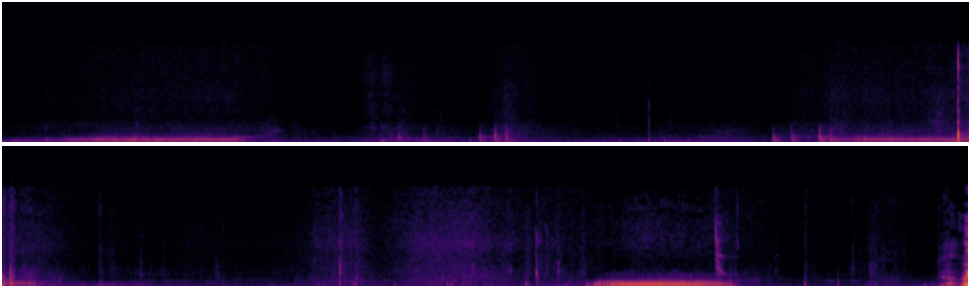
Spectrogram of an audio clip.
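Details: A sleeping small dog makes slow, rattling snores, about three in fifteen seconds, with soft music in the background; snoring.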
